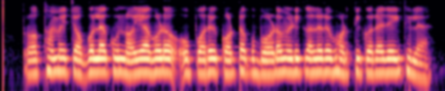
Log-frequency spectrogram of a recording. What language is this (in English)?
Odia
